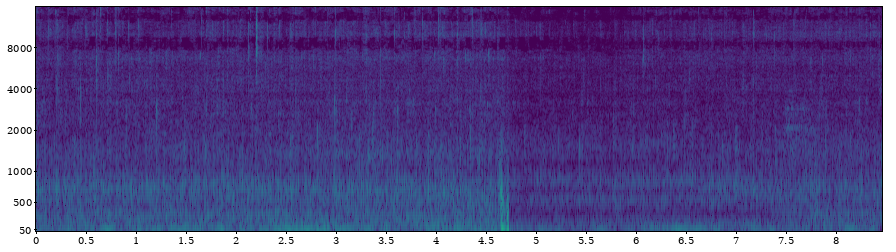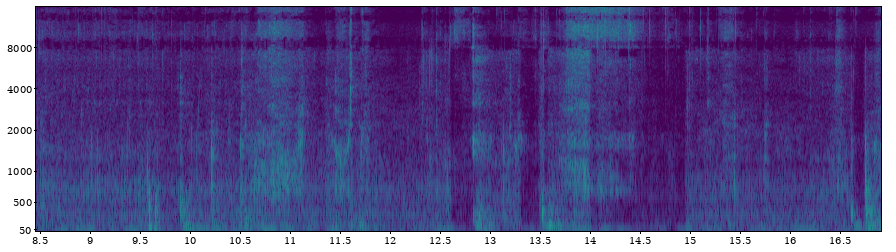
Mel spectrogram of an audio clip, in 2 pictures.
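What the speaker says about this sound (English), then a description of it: "Then allow it to fry for the remaining 15 minutes before everything comes together nicely" Nigerian Ayamase (Ofada) stew fries and bubbles in a pot, a quiet continuous simmering sizzle, with occasional louder stirring and scraping clatter toward the end.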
